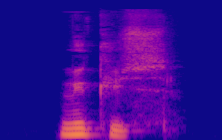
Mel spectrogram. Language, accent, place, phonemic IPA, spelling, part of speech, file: French, France, Lyon, /my.kys/, mucus, noun, LL-Q150 (fra)-mucus.wav
- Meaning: mucus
